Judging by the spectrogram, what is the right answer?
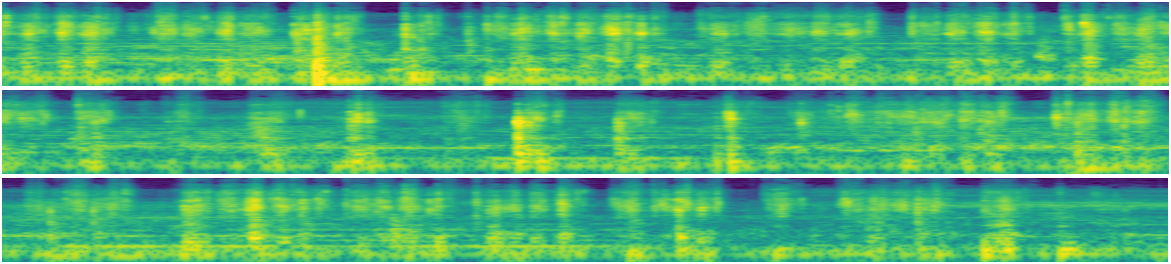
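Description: Stone pestle grinding and scraping wet spice paste against a stone mortar (cobek and ulekan), in irregular rubbing strokes with small knocks. One sharp knock of stone on stone stands out about eight and a half seconds in.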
